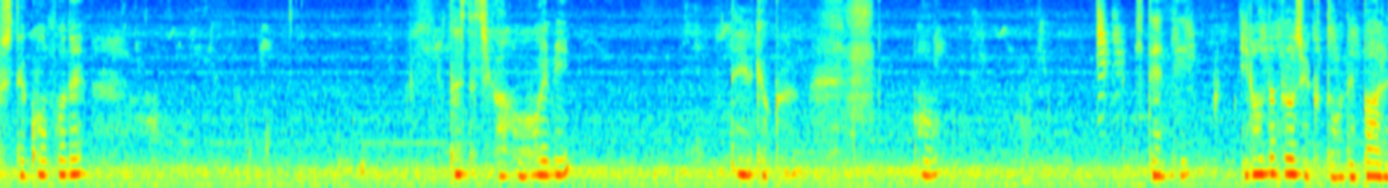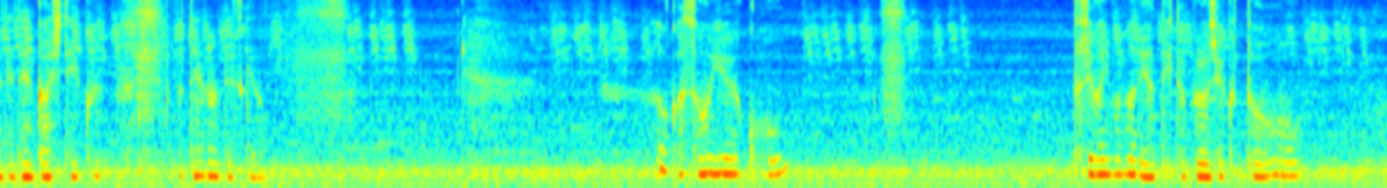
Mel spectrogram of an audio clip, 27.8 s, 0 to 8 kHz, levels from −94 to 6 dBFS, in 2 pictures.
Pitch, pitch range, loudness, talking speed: 220 Hz, 200-240 Hz, -23 LUFS, 175 characters per minute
